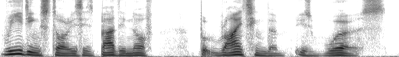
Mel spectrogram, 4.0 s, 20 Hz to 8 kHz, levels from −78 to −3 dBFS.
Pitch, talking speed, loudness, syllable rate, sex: 120 Hz, 150 wpm, -19 LUFS, 4.5 syllables/s, male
